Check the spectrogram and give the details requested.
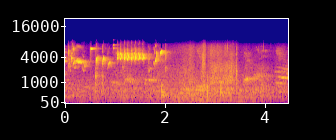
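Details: A European goldfinch recorded in Algeria in 2013, chbab song style: tinkling twitters leading into a rapid buzzy trill, then quieter background with faint distant chirps.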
